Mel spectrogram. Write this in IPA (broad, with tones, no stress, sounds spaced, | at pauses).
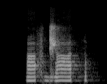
ɑ˩ f d͡ʒ ɑ˩ θ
